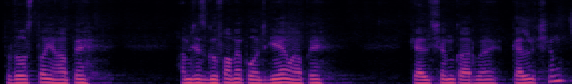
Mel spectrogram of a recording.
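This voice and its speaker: A man talks to his viewers as he explores a cave. His voice is mellow and stays within a narrow pitch range. Long echoes off the rock walls trail behind his words. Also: level tone, brisk. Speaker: vlogger. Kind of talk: vlog narration to viewers while exploring a cave. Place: inside a large dark rock cave. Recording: echoing cave with long reverb.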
